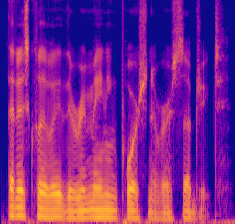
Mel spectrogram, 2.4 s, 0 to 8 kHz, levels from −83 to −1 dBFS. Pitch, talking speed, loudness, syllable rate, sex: 90 Hz, 230 wpm, -16 LUFS, 6.4 syllables/s, male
